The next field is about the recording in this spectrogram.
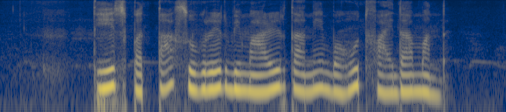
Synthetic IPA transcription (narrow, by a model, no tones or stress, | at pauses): t̪eːd͡ʒpət̪ːaːsʊɡɾeɾbɪmaːɾiɾt̪aːnẽbəɦʊt̪faːɪd̪amə̃nd̪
